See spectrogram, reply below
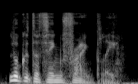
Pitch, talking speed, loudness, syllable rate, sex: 105 Hz, 215 wpm, -20 LUFS, 5.7 syllables/s, male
